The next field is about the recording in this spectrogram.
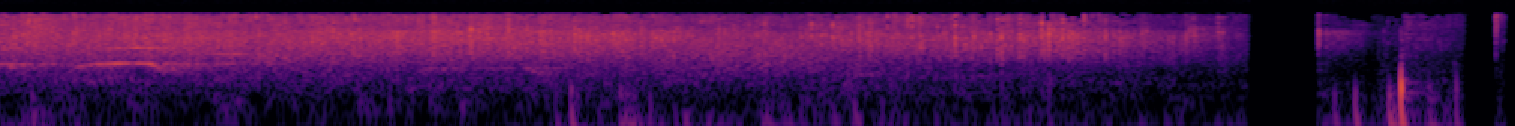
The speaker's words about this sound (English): How about another round of applause for the Kingdom Kids?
